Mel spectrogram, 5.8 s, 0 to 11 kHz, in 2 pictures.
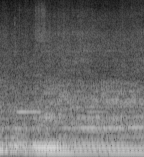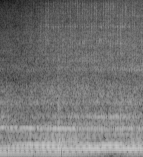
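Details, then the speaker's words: Audi RS5, cold start: blip settling to fast idle with a loose metallic rattle; the part connecting the actuator to the turbo wastegate is rattling, wastegates not stuck open or closed. "It might be a little loud, but it just sounds like metal rattling and it sounds terrible."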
